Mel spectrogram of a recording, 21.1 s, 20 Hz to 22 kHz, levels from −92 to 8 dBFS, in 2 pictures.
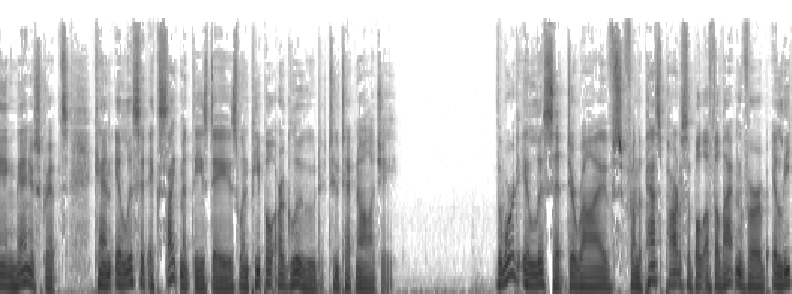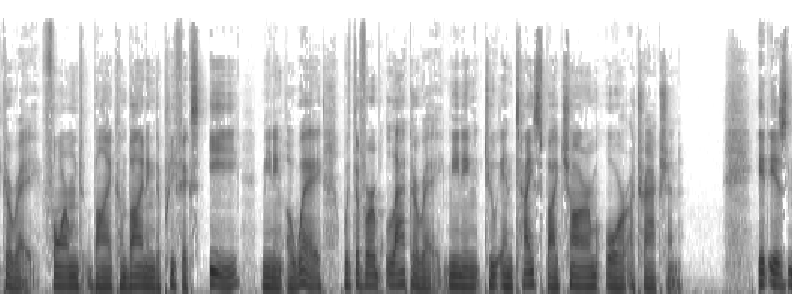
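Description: No technical faults can be heard anywhere in the recording; the speech runs uninterrupted with no dropouts, glitches or level disturbances.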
